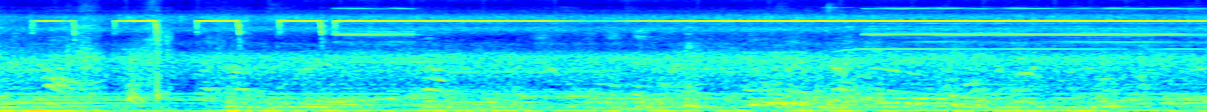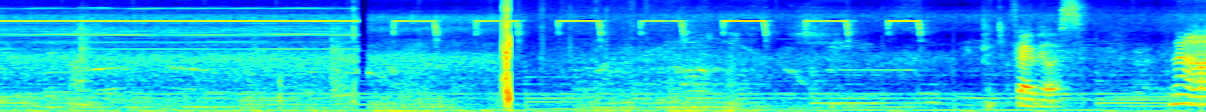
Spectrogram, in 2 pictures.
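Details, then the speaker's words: Panoramic dental X-ray (panorex) exposure: repeated short high beeps while the button is held down, with a steady tone and faint motor noise as the unit rotates around the patient, who stays biting and holds still. "It's just going to go around you and make a little bit of noise. Now that the patient's in there, hit this go arrow and it's going to tell you go for pushing the button. So, come on over here. We're going to hold down this button until it stops beeping."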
